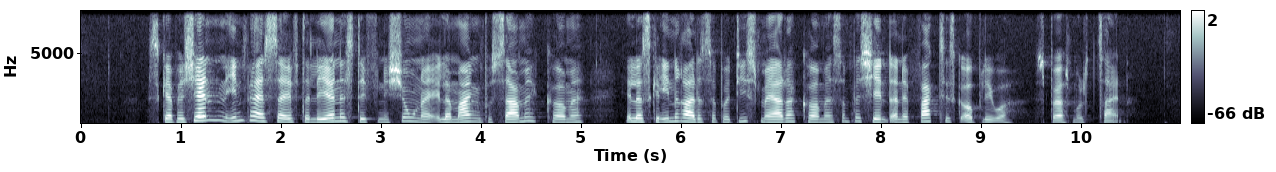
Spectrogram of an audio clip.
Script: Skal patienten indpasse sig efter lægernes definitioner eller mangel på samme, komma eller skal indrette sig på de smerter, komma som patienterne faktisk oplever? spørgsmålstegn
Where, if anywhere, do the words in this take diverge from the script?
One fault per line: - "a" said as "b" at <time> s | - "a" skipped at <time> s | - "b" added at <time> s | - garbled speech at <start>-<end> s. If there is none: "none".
none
